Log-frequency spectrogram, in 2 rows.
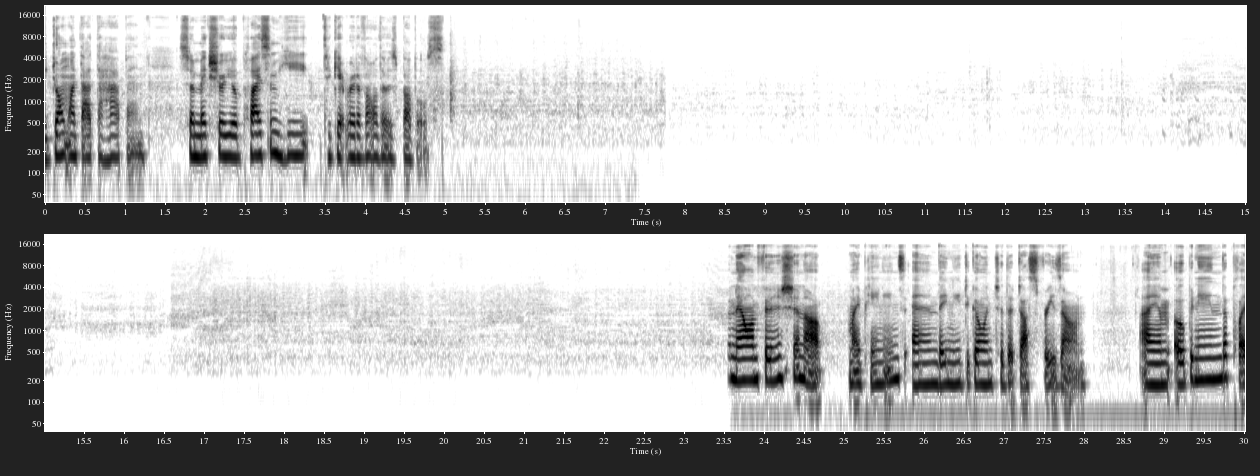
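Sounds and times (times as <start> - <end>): torch flame hissing: 0.0 - 30.0.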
